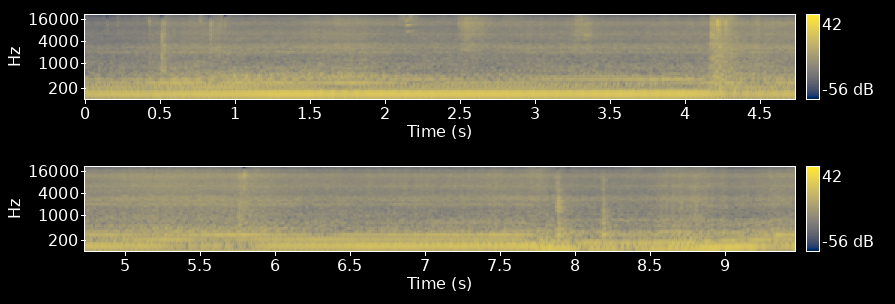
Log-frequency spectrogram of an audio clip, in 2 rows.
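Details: Nissan G35 petrol engine idling with a light, steady tick about four times a second under a low hum; owner does not know the cause.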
